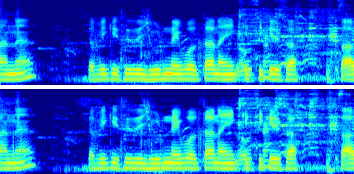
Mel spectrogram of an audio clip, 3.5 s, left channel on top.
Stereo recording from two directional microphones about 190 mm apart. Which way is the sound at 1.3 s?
5° right (ahead or behind).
